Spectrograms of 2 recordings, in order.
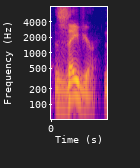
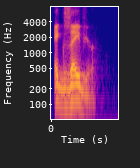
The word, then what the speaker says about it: Xavier: So Xavier, make sure you tell your friends it's Xavier, not Xavier. As a guy who went to St. Francis Xavier Academy in Vicksburg, Mississippi. There's no X. The pronunciation of the X is not there. It's Xavier. There's a Z on the front.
